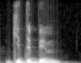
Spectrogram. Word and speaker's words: Gdybym: Ee, Polonyaca olduğu için e, Gidibim diye okunuyormuş.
